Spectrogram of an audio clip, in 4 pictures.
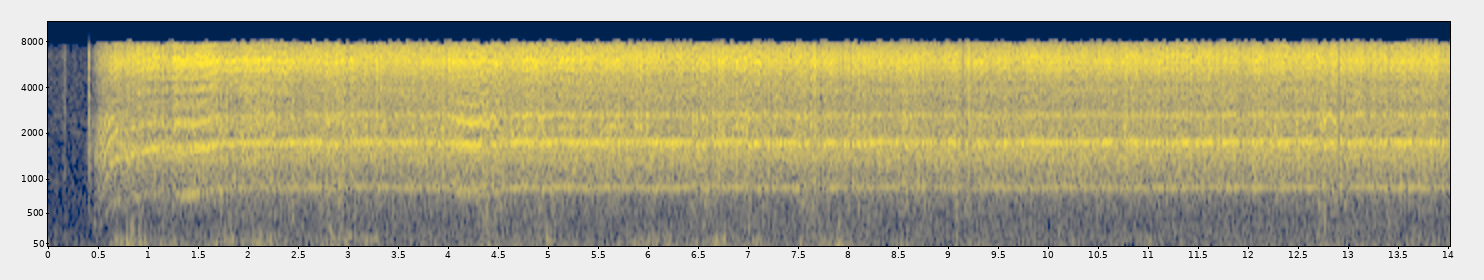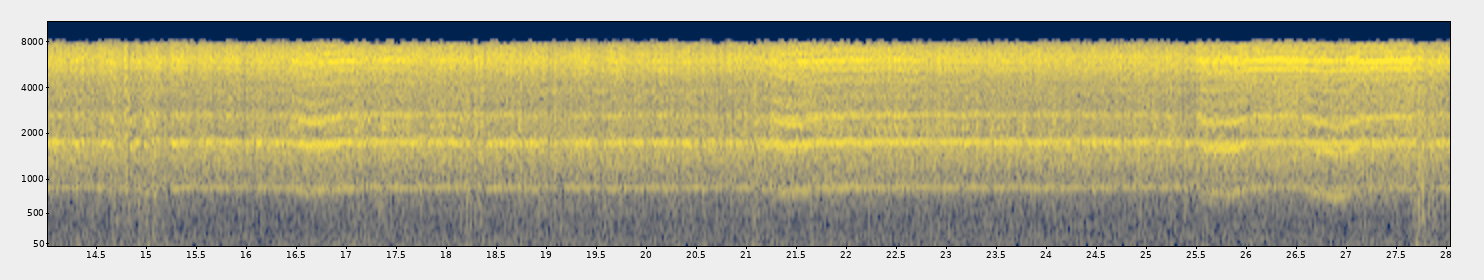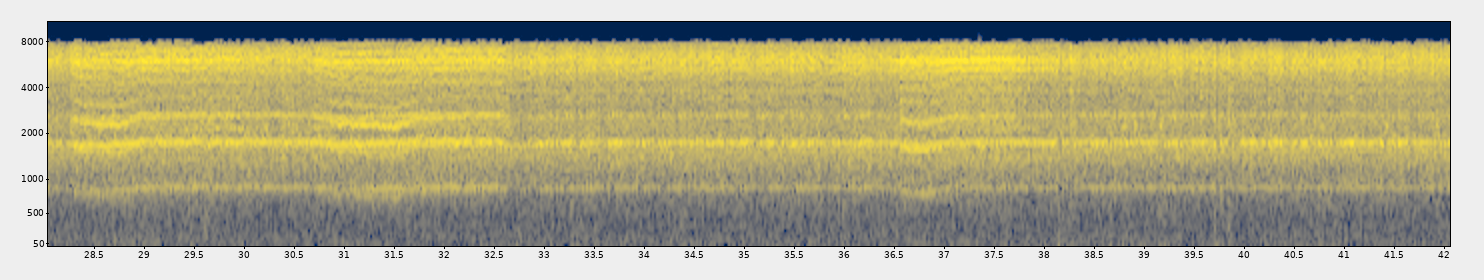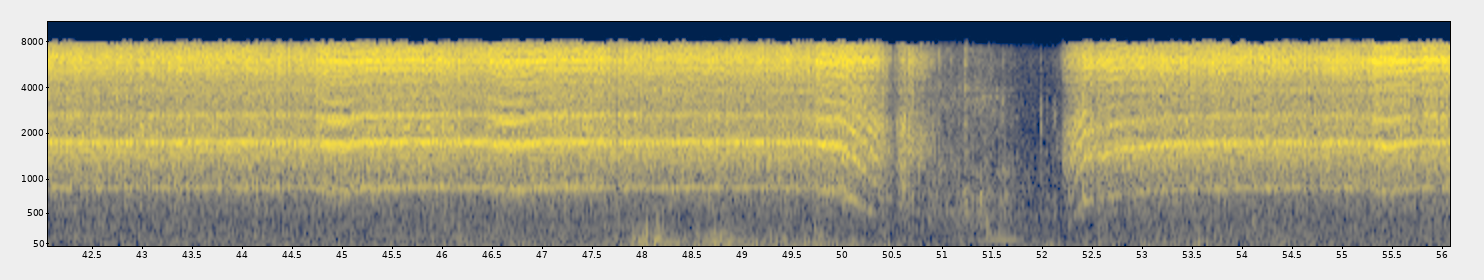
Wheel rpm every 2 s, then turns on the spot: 80, 230, 230, 240, 230, 230, 240, 230, 230, 230, 230, 230, 230, 230, 230, 230, 230, 230, 230, 230, 230, 230, 230, 230, 230, 40, 150, 230.
none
